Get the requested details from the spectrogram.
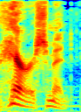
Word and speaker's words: harassment: King Jesus was willing to suffer harassment or harassment, as they tell me it should be pronounced.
